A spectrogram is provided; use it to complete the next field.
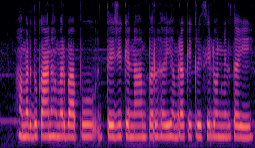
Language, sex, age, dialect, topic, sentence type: Magahi, female, 18-24, Southern, banking, question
